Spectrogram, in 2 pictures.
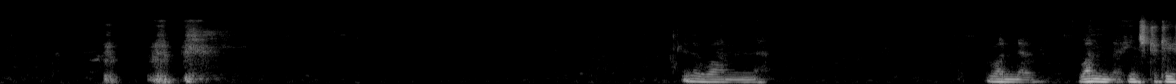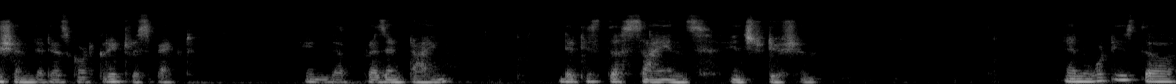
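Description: A middle-aged man speaks calmly and slowly, close to the microphone, with pauses.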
